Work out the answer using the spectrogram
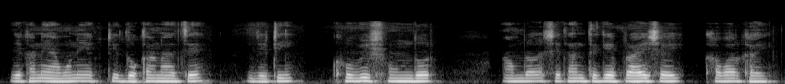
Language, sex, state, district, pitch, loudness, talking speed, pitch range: Bengali, male, West Bengal, Kolkata, 145 Hz, -15 LUFS, 115 wpm, 140-145 Hz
